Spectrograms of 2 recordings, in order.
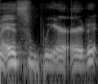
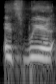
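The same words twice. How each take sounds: First: A quiet, lower murmur to yourself; half under the breath, echoing yourself; muttered aside. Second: Said in the usual way. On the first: Real, not acted. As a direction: drop it low and soft to yourself.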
